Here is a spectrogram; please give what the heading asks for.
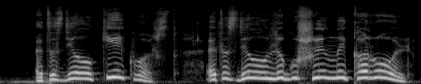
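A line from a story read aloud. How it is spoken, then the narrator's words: Shouted. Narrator (Russian): крикнул конюх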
